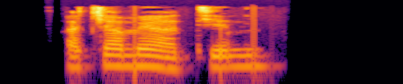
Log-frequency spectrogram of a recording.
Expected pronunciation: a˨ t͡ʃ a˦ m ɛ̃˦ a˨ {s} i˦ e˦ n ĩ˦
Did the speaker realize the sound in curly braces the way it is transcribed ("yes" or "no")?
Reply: no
